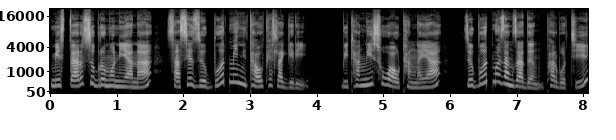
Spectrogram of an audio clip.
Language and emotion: Bodo, happy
